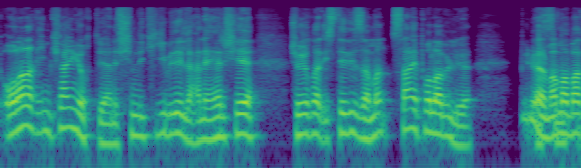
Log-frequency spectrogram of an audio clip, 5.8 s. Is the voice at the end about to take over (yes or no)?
no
